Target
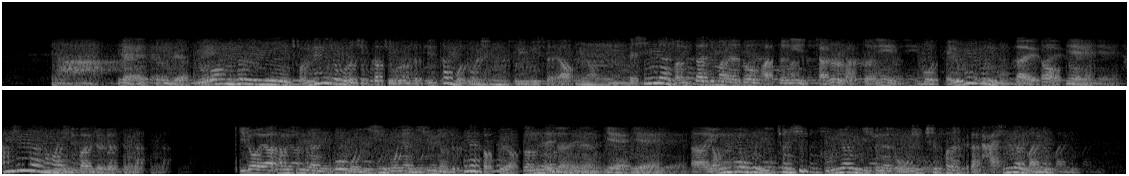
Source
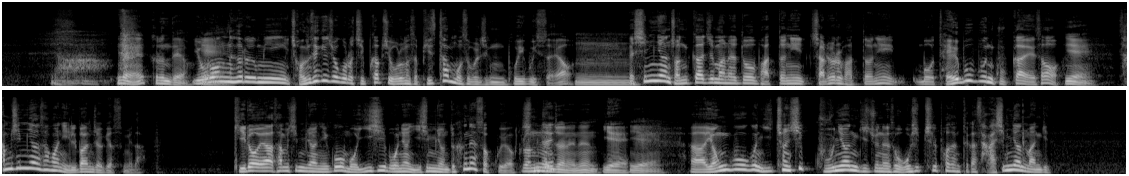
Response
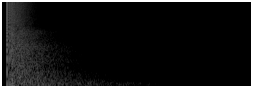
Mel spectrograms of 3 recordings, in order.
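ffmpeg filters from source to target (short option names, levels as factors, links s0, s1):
-filter_complex "[0:a]areverse,acompressor=threshold=0.0355:ratio=4,areverse,acrusher=bits=7:dc=4:mix=0:aa=0.000001,asplit=2[s0][s1];[s1]adelay=42,volume=0.631[s2];[s0][s2]amix=inputs=2:normalize=0,aecho=1:1:265|530:0.316|0.0506,highpass=f=170:t=q:w=0.5412,highpass=f=170:t=q:w=1.307,lowpass=f=3000:t=q:w=0.5176,lowpass=f=3000:t=q:w=0.7071,lowpass=f=3000:t=q:w=1.932,afreqshift=-110,volume=0.794"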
